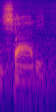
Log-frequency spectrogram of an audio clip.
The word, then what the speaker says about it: Sari: My name, sister's name was S-A-R-I. – S-A-R-I. – Let's pronounce it Hungarian, Shari. But actually it's not S-H-A-R-I.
